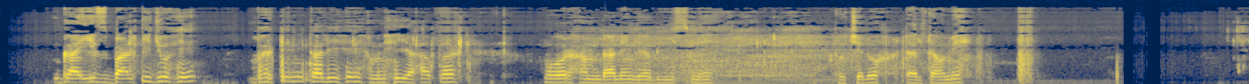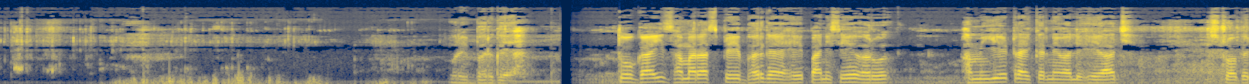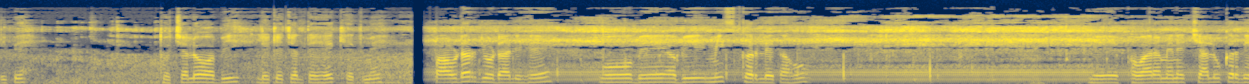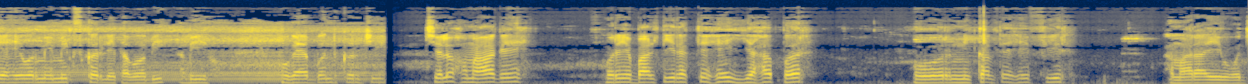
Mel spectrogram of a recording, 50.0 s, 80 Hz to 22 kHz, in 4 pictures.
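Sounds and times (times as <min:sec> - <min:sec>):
water pouring into a tank: 0:12.2 - 0:14.9
sprayer pump motor humming: 0:27.3 - 0:41.3.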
